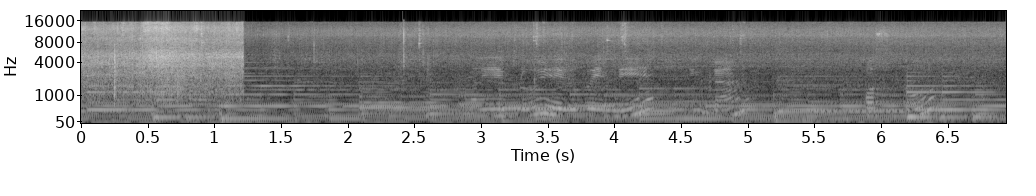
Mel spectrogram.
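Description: Oil sizzling in a kadai as punarnava leaves are stir-fried with a steel spoon. The sizzling is loud at first, then drops suddenly about a second in to a quieter sizzle with light clicks of the spoon against the pan.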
